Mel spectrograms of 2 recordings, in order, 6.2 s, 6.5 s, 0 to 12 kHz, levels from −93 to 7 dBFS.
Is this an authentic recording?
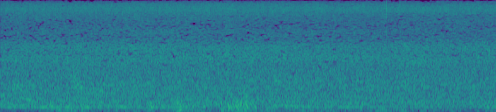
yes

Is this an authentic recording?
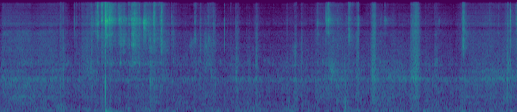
no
